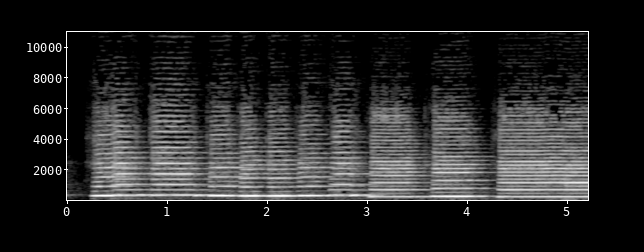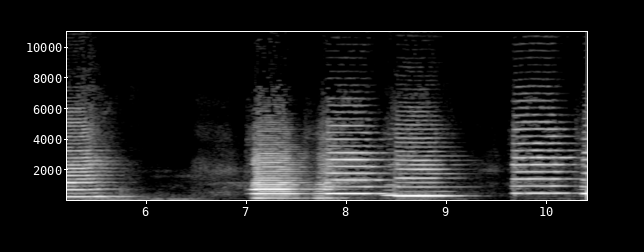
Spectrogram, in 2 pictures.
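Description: Solo clarinet played by a young student: a simple melody in short separate notes, the first phrase ending on a longer held note, then a pause of about a second before the next phrase begins.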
